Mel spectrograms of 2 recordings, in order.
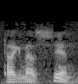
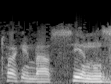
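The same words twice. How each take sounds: First: Said in the usual way. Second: "sins" hit hard with a long buzzing final s; stress on plural SINS. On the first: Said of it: "It's a singular". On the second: Shown as a demonstration. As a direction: draw out the plural ending of "sins". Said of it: "it's not plural".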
